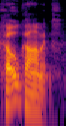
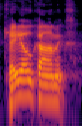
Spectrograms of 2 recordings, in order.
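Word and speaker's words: KO Komics: I've heard some people call it Co Comics. It's not Co, it's KO Comics, and comics is spelled with a K.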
